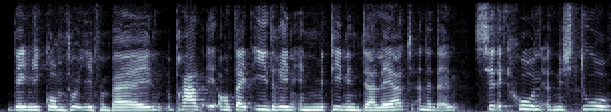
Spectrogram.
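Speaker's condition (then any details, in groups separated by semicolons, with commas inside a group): Deafness with cochlear implant; congenital, implant from age two, magnet in head, cochlear electrodes, once robotic sound, pain, stopped use; still uses cochlear implant, lip reads well, phone typing when needed, sister Demi supports with sign; speech therapy to practise speech, says speaks very well now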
